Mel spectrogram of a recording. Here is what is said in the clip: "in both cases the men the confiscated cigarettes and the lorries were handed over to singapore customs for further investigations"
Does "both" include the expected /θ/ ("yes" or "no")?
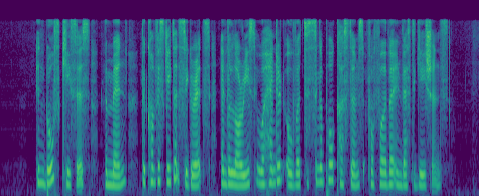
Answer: yes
